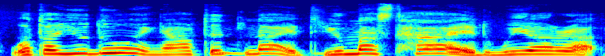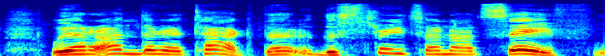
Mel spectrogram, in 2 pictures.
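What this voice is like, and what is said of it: Put-on French accent. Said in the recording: “talking to you with a French accent, just going like”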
